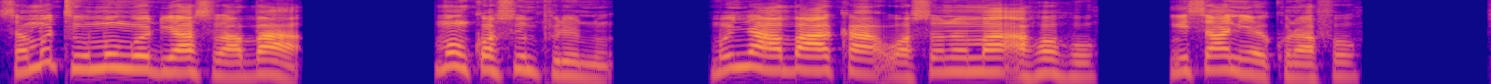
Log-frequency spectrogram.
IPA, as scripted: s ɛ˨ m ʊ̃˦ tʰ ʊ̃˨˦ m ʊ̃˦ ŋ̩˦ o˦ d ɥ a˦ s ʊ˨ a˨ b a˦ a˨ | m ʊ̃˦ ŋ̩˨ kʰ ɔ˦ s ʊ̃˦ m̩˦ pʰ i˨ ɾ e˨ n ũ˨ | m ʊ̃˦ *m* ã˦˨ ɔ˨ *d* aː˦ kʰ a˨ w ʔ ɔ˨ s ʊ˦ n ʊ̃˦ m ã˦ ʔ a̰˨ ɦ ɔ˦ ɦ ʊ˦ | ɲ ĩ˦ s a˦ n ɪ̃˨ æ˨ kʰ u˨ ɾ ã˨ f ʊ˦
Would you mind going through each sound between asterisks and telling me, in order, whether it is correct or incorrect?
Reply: incorrect: ɲ, incorrect: b

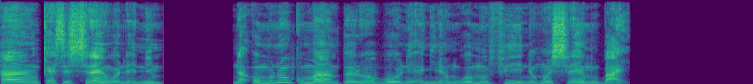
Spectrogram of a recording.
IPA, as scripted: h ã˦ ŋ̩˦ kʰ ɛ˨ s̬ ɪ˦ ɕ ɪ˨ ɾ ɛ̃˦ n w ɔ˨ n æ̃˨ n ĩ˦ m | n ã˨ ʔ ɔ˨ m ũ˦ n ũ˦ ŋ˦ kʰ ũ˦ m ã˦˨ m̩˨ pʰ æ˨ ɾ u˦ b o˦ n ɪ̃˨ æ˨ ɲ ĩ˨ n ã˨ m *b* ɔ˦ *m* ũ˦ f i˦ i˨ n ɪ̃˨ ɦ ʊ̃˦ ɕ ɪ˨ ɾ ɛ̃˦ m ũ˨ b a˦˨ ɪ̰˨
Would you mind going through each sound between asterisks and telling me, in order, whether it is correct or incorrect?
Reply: incorrect: w, correct

